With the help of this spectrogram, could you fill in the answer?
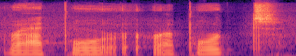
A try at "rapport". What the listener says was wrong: It's report. You don't pronounce the T. Yeah, just report.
